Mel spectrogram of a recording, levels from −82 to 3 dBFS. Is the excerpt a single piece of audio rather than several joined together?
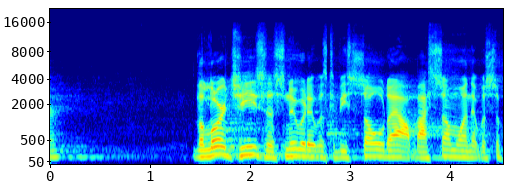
no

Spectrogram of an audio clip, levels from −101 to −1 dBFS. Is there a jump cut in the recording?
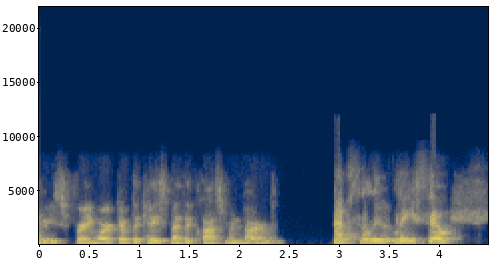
no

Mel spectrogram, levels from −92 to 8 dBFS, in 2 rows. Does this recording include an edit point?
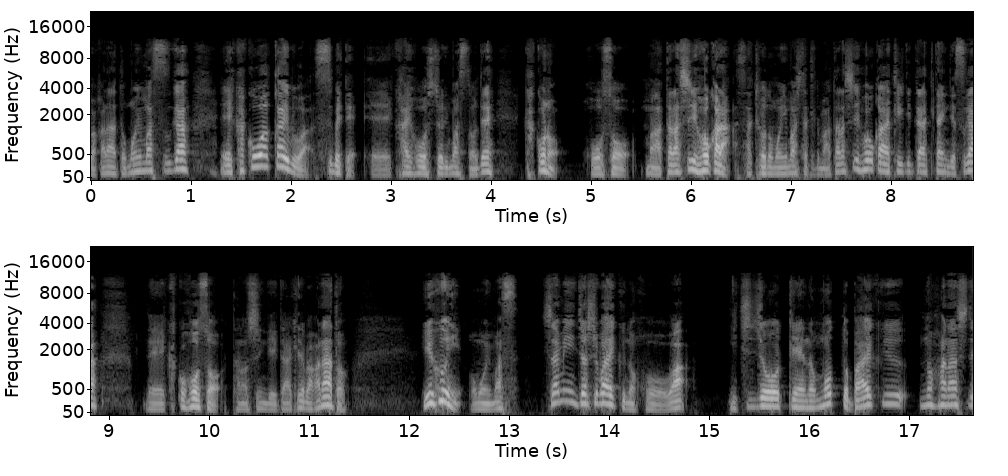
no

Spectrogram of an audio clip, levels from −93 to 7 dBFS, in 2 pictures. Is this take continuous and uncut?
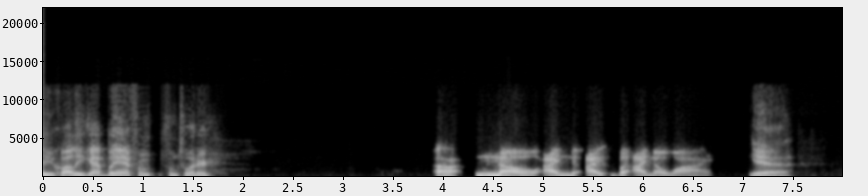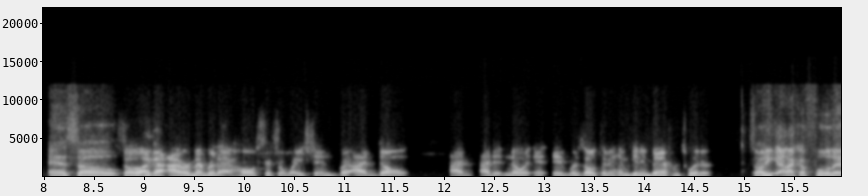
yes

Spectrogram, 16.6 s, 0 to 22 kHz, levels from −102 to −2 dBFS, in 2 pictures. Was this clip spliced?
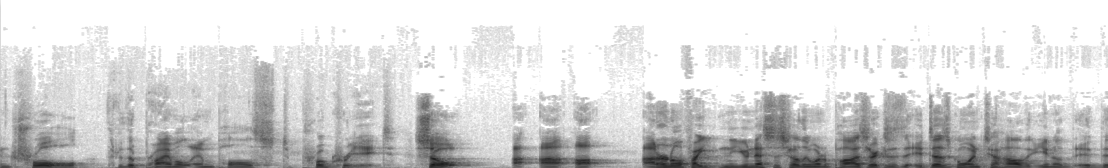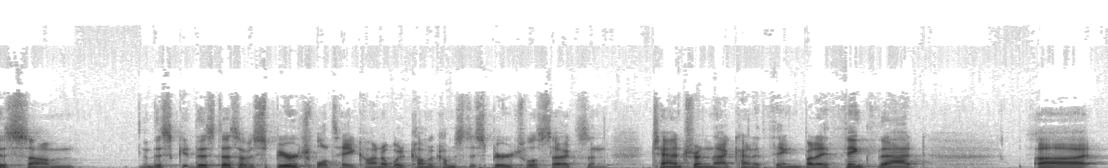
yes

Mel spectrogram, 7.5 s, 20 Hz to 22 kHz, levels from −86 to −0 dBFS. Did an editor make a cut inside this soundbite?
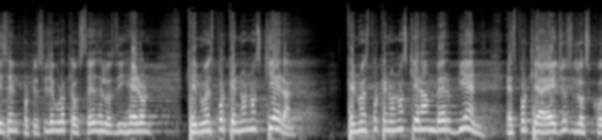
no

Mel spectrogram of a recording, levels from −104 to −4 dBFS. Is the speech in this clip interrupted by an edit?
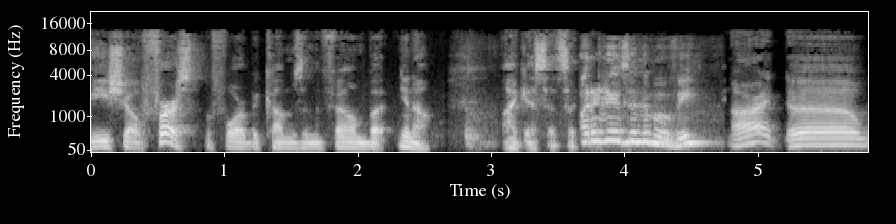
yes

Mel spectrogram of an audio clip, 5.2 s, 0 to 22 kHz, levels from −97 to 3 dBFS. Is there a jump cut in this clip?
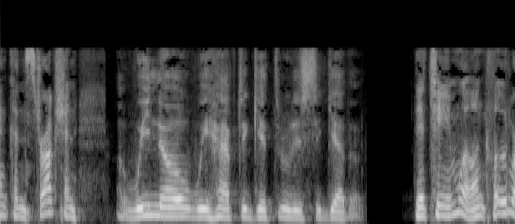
yes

